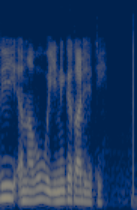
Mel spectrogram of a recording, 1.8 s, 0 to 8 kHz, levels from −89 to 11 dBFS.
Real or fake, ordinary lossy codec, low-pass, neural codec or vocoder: fake; none; none; codec, 16 kHz, 2 kbps, X-Codec, WavLM features, trained on Multilingual LibriSpeech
